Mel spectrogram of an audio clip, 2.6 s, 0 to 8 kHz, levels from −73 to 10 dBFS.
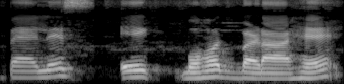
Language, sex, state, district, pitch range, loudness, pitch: Hindi, female, Maharashtra, Mumbai Suburban, 150-185 Hz, -16 LUFS, 165 Hz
